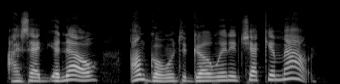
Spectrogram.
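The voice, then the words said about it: Put-on Australian accent. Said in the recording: “You're welcome for that accent.”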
